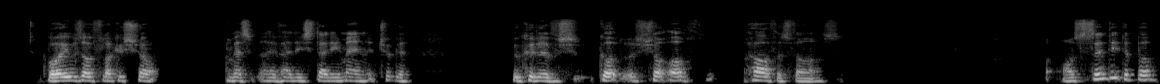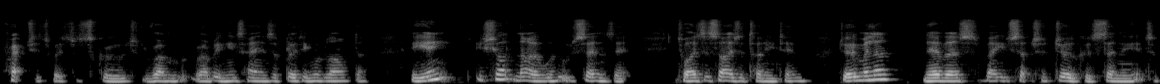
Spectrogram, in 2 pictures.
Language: English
